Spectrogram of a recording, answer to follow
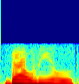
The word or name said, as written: balneal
